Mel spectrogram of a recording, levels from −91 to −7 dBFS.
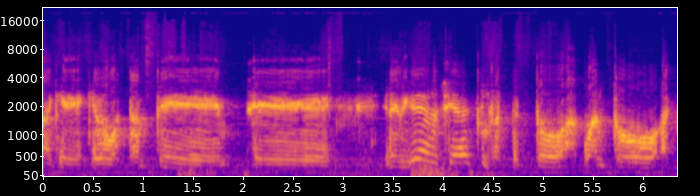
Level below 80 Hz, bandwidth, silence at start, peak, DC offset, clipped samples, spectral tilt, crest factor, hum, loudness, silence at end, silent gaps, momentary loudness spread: -60 dBFS; over 20 kHz; 0 s; -8 dBFS; under 0.1%; under 0.1%; -3 dB/octave; 16 dB; none; -22 LUFS; 0 s; none; 8 LU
